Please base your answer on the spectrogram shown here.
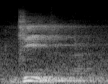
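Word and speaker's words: γῆ: que estuda a terra, gi, porque no grego não temos gi, o G tem som de G, mas como se fosse para a pronúncia gato, por exemplo, gato, o som é seco, não é esse som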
